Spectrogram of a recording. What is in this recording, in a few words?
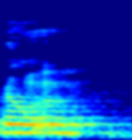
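"ru'un", Teotitlán del Valle Zapotec; cry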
